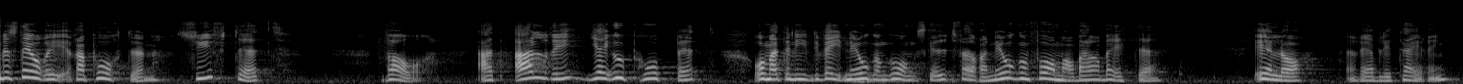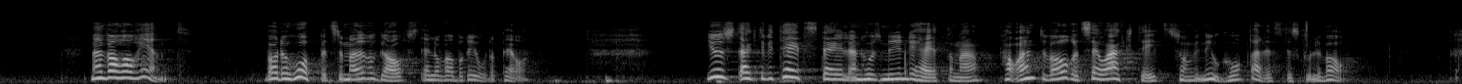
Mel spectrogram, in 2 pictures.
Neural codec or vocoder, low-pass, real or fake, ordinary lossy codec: none; none; real; none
